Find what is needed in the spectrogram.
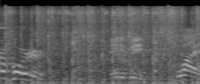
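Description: A small punching bag struck over and over by a boxer's wrapped fists in a fast, steady run of blows.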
